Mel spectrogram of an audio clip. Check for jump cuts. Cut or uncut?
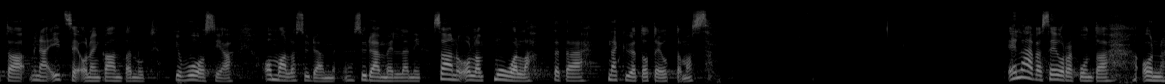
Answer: cut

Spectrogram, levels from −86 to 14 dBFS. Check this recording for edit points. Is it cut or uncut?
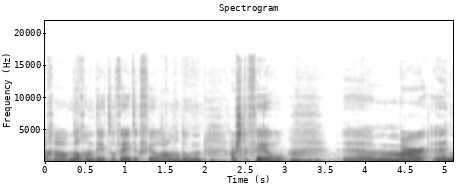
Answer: cut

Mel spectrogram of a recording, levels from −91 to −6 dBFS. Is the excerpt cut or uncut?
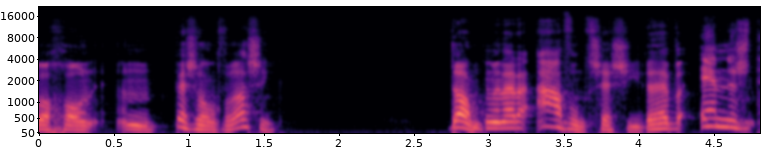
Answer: cut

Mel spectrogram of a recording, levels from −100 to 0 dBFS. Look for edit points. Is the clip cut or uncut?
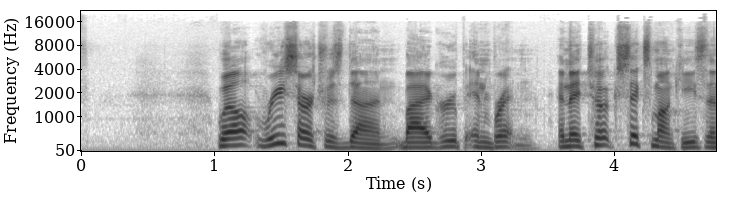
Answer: cut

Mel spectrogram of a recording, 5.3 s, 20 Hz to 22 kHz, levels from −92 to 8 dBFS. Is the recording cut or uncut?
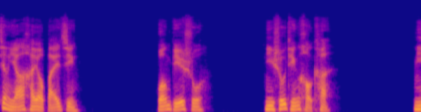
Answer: uncut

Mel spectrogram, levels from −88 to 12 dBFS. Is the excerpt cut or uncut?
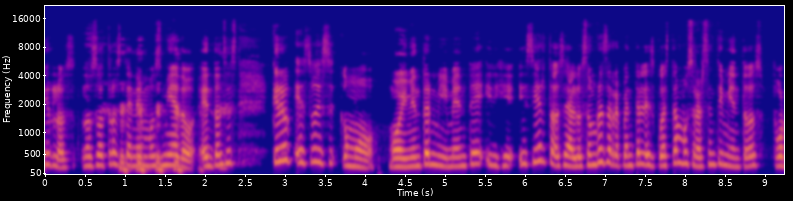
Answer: cut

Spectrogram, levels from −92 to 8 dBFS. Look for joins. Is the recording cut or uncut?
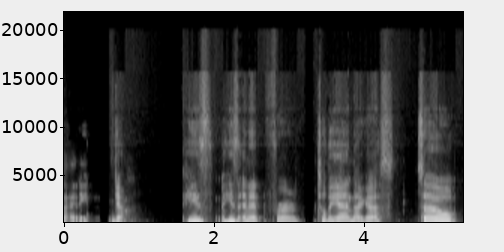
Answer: cut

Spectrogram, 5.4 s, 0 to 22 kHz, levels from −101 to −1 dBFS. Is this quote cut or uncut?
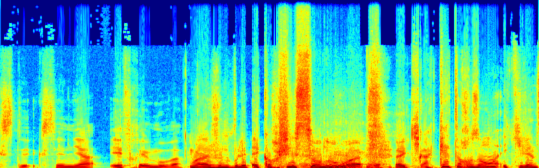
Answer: cut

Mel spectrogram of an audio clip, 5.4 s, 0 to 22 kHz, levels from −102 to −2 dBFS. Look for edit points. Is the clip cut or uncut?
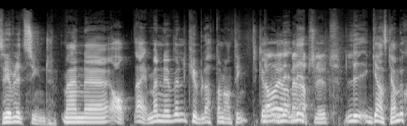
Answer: cut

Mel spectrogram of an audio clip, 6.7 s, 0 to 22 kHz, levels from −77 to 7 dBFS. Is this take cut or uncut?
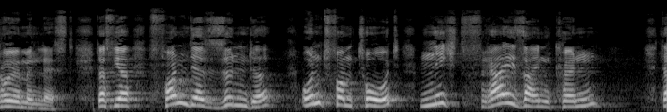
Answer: uncut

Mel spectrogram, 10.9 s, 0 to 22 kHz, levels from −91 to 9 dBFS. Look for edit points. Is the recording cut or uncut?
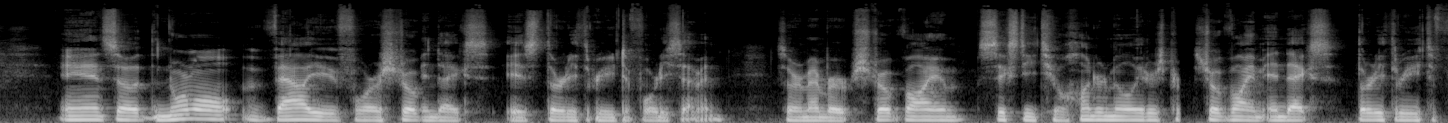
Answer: cut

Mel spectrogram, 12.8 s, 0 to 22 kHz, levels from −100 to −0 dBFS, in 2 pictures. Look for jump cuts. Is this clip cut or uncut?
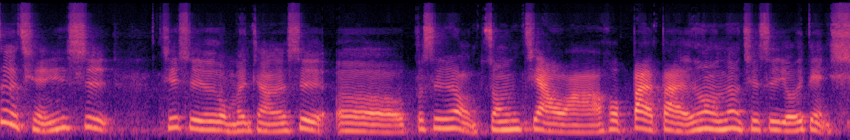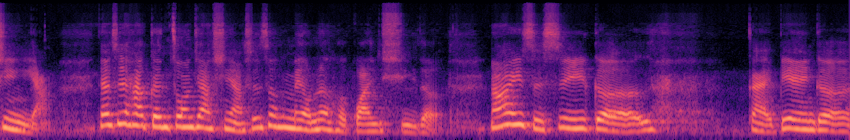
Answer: uncut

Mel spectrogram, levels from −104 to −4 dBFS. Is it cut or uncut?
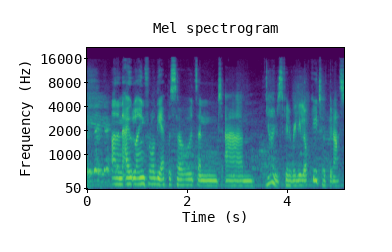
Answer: uncut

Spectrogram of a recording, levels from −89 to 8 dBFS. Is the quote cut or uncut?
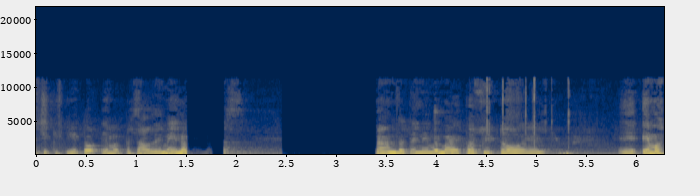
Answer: cut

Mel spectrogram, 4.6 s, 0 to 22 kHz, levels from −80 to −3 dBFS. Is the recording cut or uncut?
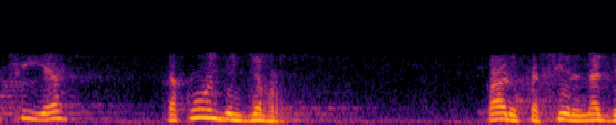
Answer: cut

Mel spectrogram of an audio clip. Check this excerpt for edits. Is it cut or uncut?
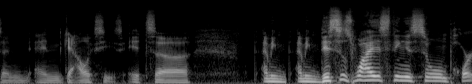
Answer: cut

